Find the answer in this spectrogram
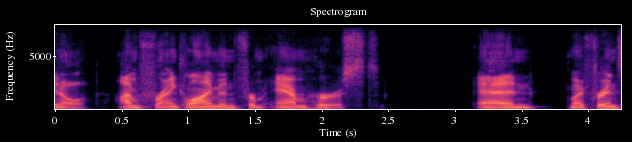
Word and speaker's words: Amherst: I'm Frank Lyman from Amherst and my friend said you know he's not from amoris because you don't pronounce the h you are flounder yeah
